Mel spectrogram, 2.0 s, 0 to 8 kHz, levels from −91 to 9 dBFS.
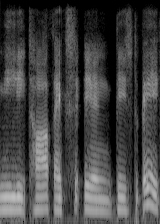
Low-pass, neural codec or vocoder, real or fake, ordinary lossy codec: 7.2 kHz; codec, 24 kHz, 0.9 kbps, WavTokenizer, medium music audio release; fake; Opus, 32 kbps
